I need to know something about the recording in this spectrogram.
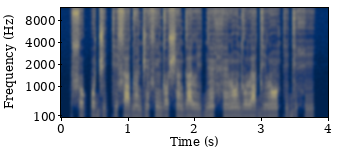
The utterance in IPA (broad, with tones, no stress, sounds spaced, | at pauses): s o˧ k͡p o˧ d͡ʒ i˨ k i˧ s a˨ d ã˨ d͡ʒ ɛ̃˨˦ s ĩ˦ d ɔ˧ ʃ ã˧ ɡ a˦ l i˧ ɡ ɛ̃˦ h ɛ̃˧ l ɔ̃˦ d o˧ l a˨ d i˧ l ɔ̃˦ k i˧ ɡ i˦ h i˧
